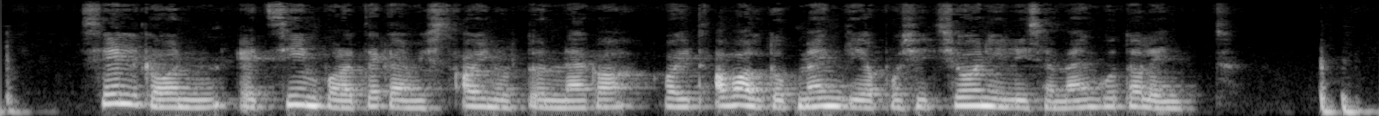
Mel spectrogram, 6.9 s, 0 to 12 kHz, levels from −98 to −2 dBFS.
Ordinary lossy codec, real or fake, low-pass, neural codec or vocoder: Opus, 64 kbps; real; 10.8 kHz; none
